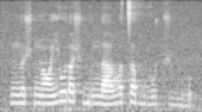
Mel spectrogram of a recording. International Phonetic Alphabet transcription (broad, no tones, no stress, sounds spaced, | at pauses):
n o ʃ n ɔ̃ j u ɾ ɔ ʃ b u n a β ʌ t ʌ b o̤ w t͡ʃ ṳ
